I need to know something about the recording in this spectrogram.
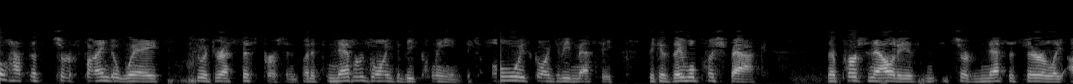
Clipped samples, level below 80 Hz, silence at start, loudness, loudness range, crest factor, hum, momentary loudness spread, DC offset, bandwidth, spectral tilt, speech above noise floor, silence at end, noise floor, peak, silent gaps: under 0.1%; -72 dBFS; 0 s; -32 LUFS; 5 LU; 20 dB; none; 14 LU; under 0.1%; 5.2 kHz; -8.5 dB/octave; 30 dB; 0 s; -62 dBFS; -12 dBFS; none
